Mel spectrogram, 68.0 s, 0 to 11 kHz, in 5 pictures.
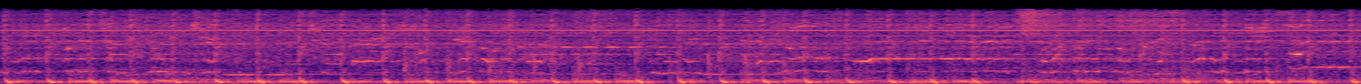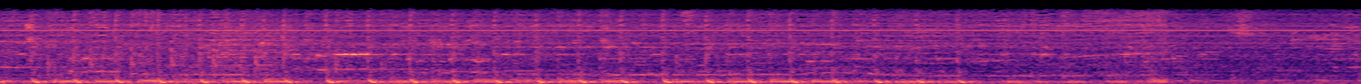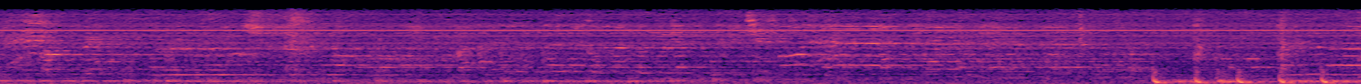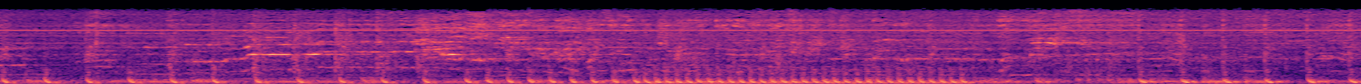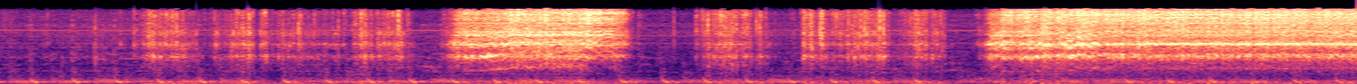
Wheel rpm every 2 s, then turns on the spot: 0, 0, 0, 0, 0, 0, 0, 0, 0, 0, 0, 0, 0, 0, 0, 0, 0, 0, 0, 0, 0, 0, 0, 0, 0, 0, 0, 0, 20, 60, 40, 20, 110, 160.
56-58 60-64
